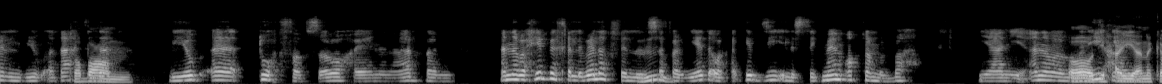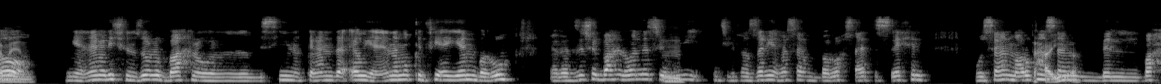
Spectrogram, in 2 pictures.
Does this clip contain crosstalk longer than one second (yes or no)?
yes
